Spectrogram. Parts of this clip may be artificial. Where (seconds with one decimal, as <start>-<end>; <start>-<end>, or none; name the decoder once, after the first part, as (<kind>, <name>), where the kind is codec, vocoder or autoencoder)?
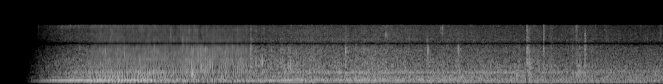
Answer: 0.9-2.5 (vocoder, Vocos)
